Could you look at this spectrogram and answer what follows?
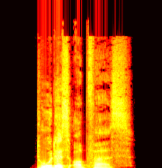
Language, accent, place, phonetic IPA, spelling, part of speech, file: German, Germany, Berlin, [ˈtoːdəsˌʔɔp͡fɐs], Todesopfers, noun, De-Todesopfers.ogg
- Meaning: genitive singular of Todesopfer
